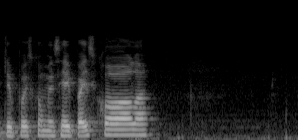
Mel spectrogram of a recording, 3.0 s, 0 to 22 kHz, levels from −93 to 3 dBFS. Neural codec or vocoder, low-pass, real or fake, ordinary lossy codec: none; none; real; none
